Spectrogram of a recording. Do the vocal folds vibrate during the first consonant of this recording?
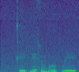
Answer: no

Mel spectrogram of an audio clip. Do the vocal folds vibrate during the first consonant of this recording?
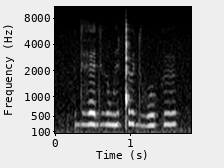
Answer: yes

